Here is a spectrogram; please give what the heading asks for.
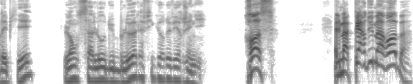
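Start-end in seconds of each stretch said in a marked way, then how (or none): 3.7-6.1 much higher, shouted accusation; outraged cry. A narrator's reading. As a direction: yell it, drenched and furious. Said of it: "cria celle-ci". (cri outré, bien plus aigu)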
